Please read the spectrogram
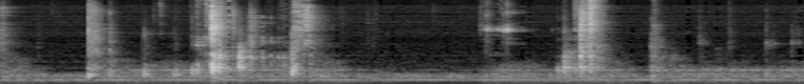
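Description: Kitchen utensil clatter: a metal measuring spoon and a spice jar knocking against a glass mixing bowl and the counter. There are a handful of separate short clinks, most of them in the first three seconds and again about six seconds in.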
